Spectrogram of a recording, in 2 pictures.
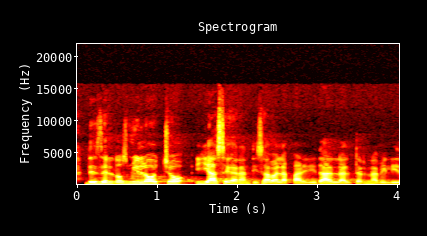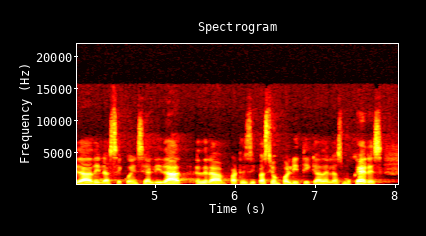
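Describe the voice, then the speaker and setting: Hardly pausing, a woman speaks at a moderate pace and medium pitch with fairly even intonation in a dark, mellow tone. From Ecuadorian Amazon, Morona Santiago (Shuar nationality). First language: Shuar (speaking Spanish). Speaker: electoral authority head. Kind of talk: panel presentation. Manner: hesitant, many fillers.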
